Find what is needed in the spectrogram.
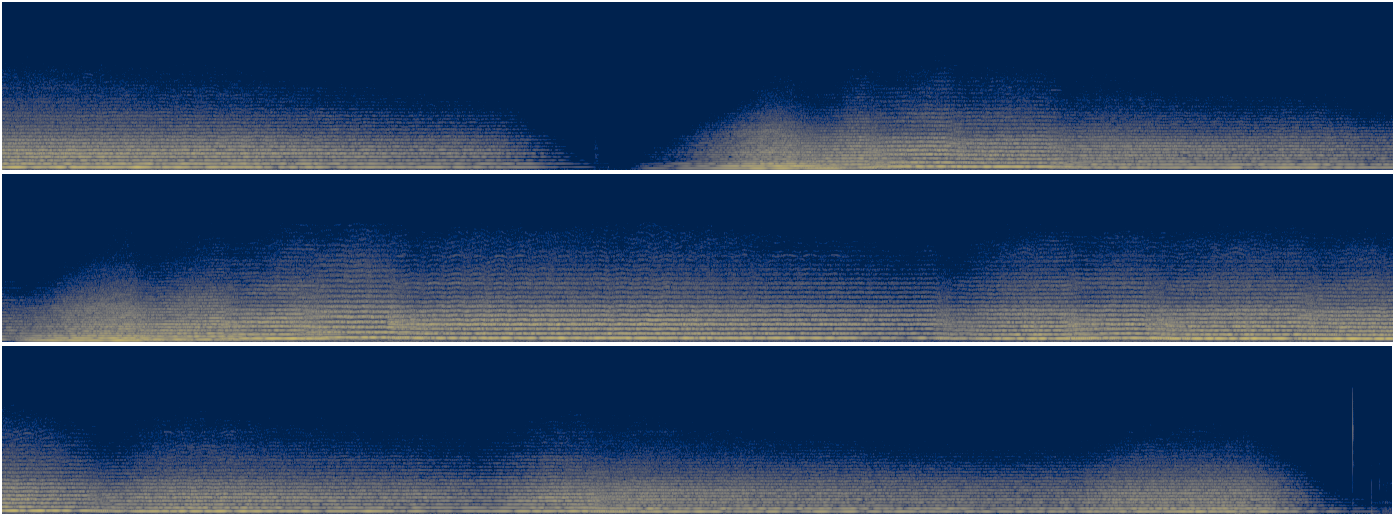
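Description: Cinematic Studio Strings first-violins section, a sampled orchestral violin library played from a keyboard on its sustain patch, playing a slow melody of long held notes joined by short legato slides. It breaks off briefly about four seconds in and fades near the end. The sound is dry, with no added reverb or processing beyond a limiter.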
